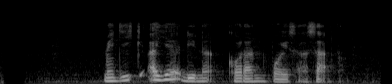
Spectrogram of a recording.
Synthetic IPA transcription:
mɛd͡ʒikajadina̰ʔkɔɾanpɔɛsasa̰ʔ

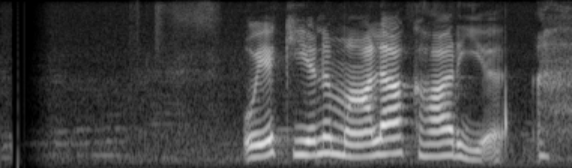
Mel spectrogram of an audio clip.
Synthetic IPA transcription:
ʔojəkijənəmaːlaːkaːɾijə̰

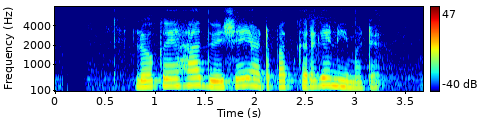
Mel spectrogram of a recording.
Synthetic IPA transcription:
loːkəjəɦaːd̪ʋeːʃəjəaʈəpat̪kəɾəɡæniːməʈə

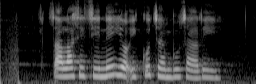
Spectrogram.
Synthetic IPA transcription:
salahsid̥ʒ̥i̤nejɔʔikud̥ʒ̥ä̤mbusaɾi

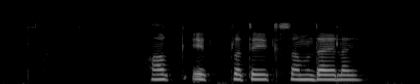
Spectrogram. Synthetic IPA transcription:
ʌkek̚prʌt̪jeksʌmud̪ajlaj

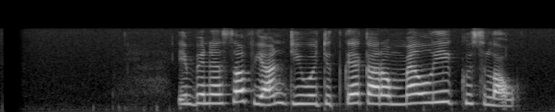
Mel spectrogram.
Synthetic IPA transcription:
ʔimpinesofijand̪̥i̤wud̥ʒ̥ṳt̪̚kekaɾomɛliɡ̥uslɔw

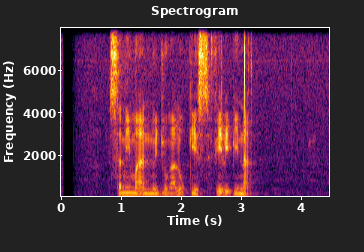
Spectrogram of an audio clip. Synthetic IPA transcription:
sənimanːud͡ʒuŋa̰lukɪsfilipina̰

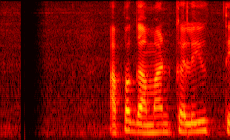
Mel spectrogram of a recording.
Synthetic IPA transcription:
apəɡamankələjut̪ːe

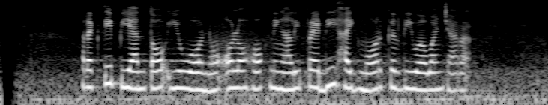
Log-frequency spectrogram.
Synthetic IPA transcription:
rɛk̚t̪ipiant̪ɔjuwɔnɔʔɔlɔɦɔk̚niŋalipɾɛdihaiɡ̚mɔrkɨrdiwawaɲt͡ʃaɾa̰

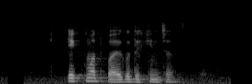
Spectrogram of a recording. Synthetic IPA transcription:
ekmʌt̪bʱʌekod̪ekʰint͡sʰʌ

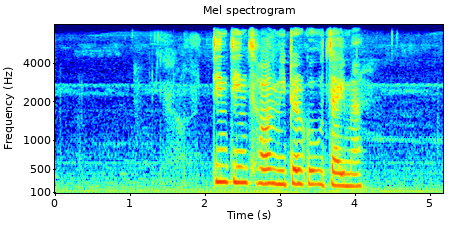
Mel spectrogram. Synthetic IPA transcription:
t̪int̪int͡sʰʌmiʈʌrkout͡sajma

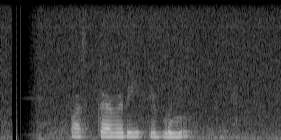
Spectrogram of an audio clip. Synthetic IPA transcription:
pɐst̪ɐʋɐɾit̪ibulu

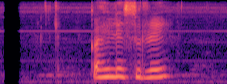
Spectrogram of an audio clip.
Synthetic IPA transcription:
kʌɦilesurːe

